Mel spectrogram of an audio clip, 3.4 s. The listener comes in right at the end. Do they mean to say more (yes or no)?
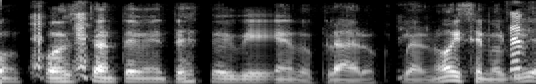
yes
